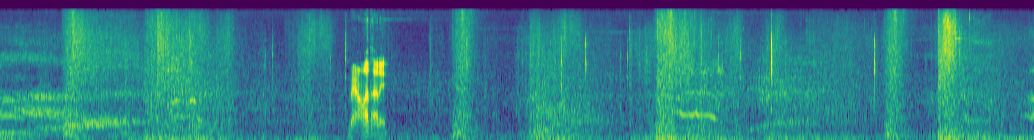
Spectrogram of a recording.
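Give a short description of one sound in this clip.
Heavy weapon blows thud and clang repeatedly.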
